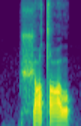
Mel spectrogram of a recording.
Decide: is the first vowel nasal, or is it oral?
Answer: oral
